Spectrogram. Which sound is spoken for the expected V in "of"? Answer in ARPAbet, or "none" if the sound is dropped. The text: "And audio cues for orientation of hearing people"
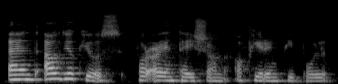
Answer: F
